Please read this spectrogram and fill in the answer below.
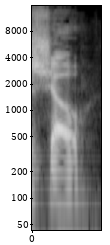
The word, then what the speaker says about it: Hsu: But I don't think people talk enough about Stephanie Hsu. I think that's how you pronounce it. – I believe it's Show. – Is it Show? – Yeah.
